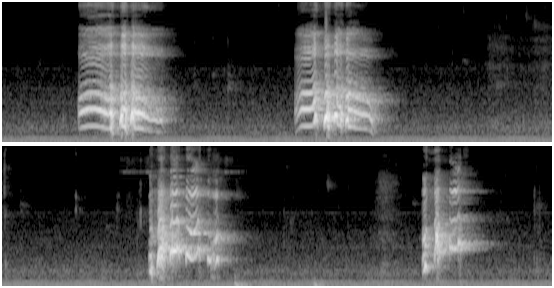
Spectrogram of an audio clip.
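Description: A young woman laughs loudly.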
